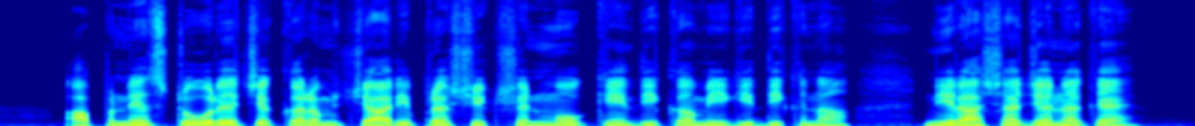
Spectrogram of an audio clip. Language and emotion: Dogri, sad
